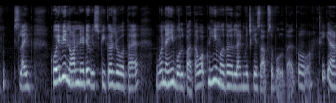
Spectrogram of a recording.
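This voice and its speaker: भारतीय लहजे वाली युवा महिला, कुछ ऊँची आवाज़. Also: female voice, a little high, darkish tone. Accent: Indian English. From India. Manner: chatty, mixes Hindi and English, explains patiently. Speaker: pronunciation teacher. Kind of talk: casual spoken lesson.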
